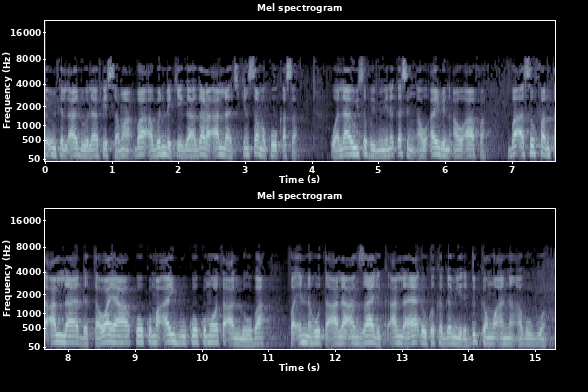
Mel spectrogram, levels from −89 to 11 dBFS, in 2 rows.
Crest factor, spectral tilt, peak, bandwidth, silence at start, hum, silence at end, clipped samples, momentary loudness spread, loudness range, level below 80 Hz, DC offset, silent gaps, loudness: 16 dB; -4.5 dB/octave; -4 dBFS; 8.4 kHz; 0 s; none; 0 s; under 0.1%; 6 LU; 2 LU; -60 dBFS; under 0.1%; none; -21 LUFS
